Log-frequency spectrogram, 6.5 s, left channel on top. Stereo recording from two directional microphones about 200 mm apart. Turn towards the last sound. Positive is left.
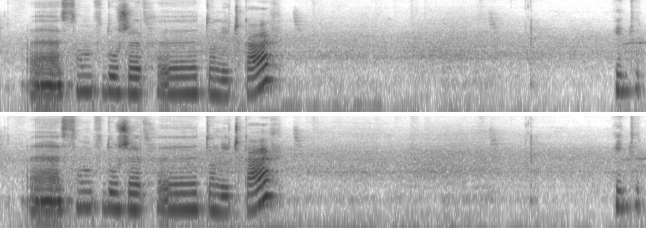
turn(degrees=0)  # may be behind; listen again after turning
